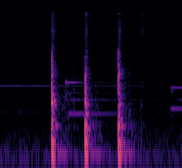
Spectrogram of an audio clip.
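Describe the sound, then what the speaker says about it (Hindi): Three sharp, evenly spaced knocks on a house door ring out loud and close, each followed by a brief pause, with no voices. "अशोक दरवाजा खटखटाता है।"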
